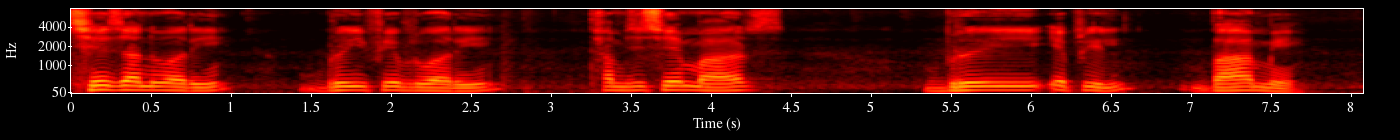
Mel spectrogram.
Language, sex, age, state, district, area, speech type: Bodo, male, 30-45, Assam, Kokrajhar, rural, spontaneous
